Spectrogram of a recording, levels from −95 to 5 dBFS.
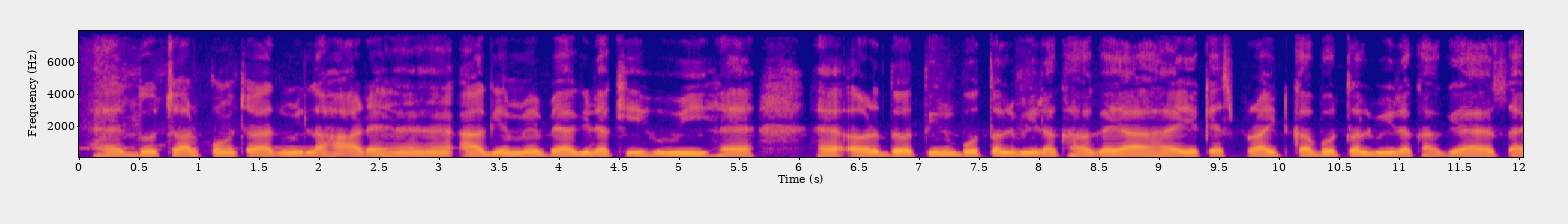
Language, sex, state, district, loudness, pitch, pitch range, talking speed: Maithili, male, Bihar, Madhepura, -20 LUFS, 115 Hz, 110-115 Hz, 160 wpm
